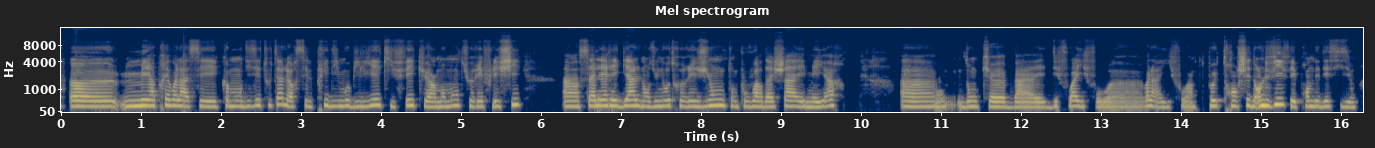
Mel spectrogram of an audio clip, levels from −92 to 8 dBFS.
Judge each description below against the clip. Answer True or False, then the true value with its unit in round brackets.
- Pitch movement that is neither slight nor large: False (2.1 semitones)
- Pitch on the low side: False (200 Hz)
